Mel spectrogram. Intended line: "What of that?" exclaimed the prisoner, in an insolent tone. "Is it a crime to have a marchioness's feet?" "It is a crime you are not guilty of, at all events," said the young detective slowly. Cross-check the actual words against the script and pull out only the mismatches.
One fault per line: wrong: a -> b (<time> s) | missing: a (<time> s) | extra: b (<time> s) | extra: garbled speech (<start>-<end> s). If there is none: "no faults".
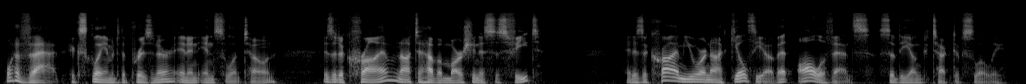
extra: not (4.0 s)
